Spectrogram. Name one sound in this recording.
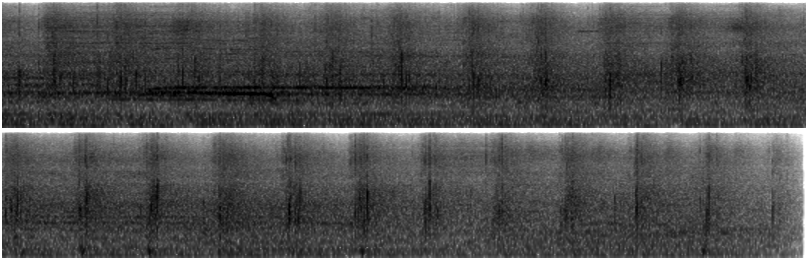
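A large crowd claps along in a steady rhythm in a big echoing hall.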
